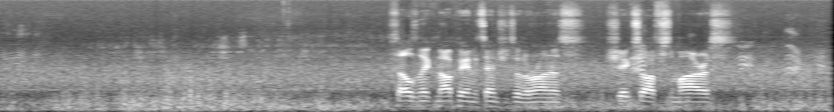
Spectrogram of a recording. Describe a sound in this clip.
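Wind rumbles low outdoors.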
